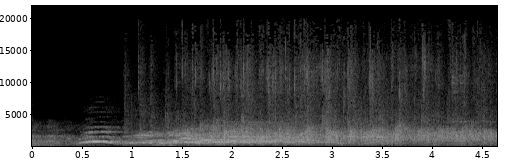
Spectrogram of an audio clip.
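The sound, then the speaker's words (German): Audience applause swells after a brief voice at the start, then holds as steady, dense clapping until the end. “Die Abwesenheit von Personen sorgt für Applaus.”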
